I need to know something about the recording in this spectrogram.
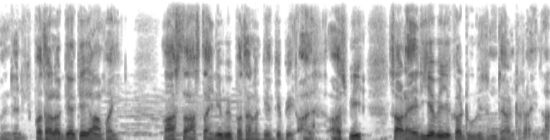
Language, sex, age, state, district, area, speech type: Dogri, male, 60+, Jammu and Kashmir, Udhampur, rural, spontaneous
